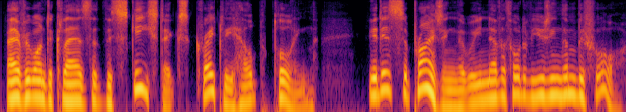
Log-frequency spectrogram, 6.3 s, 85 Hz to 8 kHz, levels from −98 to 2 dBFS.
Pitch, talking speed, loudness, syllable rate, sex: 145 Hz, 190 wpm, -17 LUFS, 5.9 syllables/s, male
